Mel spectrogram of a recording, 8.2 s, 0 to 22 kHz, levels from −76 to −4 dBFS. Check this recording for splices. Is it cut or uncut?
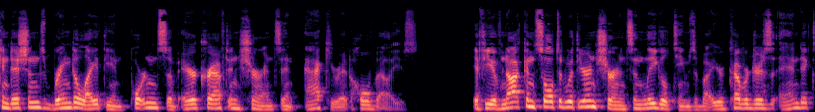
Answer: uncut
